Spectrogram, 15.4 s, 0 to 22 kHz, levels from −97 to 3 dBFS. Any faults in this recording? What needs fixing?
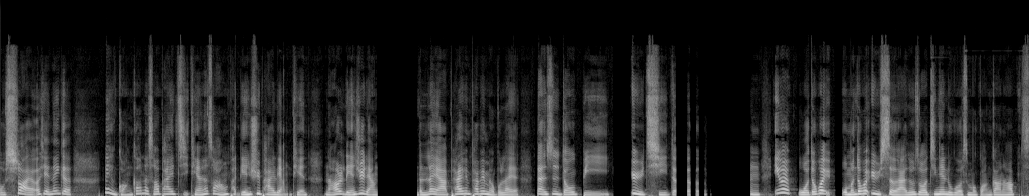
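Digital broadcast dropout mutes the speech from 5.65 to 6.29 s and in scattered holes of up to 0.17 s between 10.13 and 11.28 s. The receiver silenced failed frames with 8 ms fades, leaving flat waveform gaps and blank spectrogram columns. Better reception or error protection would prevent it.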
